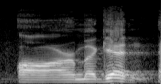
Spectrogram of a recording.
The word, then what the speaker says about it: Armageddon: The way we pronounce this is what? Armageddon.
